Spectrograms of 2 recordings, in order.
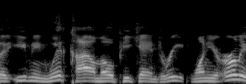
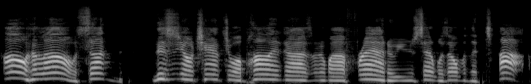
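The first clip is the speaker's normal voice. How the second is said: higher, put-on confrontational voice; emphatic mock call-out, pitched up; Erica; 7 semitones higher than usual. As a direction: challenge in an exaggerated raised pitch. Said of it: "Erica goes".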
